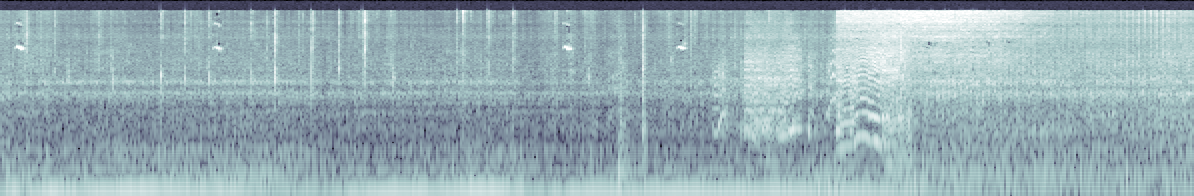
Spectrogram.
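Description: Truck engine idling, heard from inside the cab, with scattered light clicks. About eight seconds in there is a short burst of rustling and a wavering pitched sound as the cab door is opened.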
